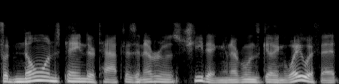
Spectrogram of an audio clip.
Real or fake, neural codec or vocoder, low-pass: fake; codec, 24 kHz, 0.9 kbps, WavTokenizer, medium speech release version 1; 7.2 kHz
